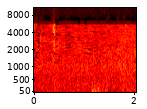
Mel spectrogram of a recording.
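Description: Steady background hiss of room and recording noise, with a soft low thump a little after a second in.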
